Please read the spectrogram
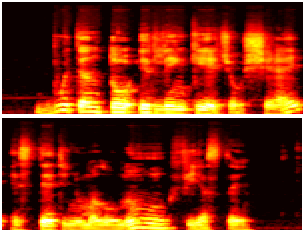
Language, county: Lithuanian, Marijampolė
